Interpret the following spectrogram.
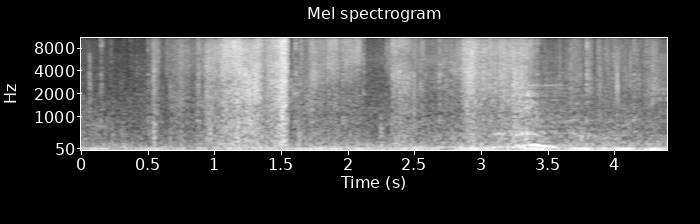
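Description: Manual Kia truck's engine idling in neutral while stopped, a steady low hum. Over it are two bursts of rustling noise, about a second in and again near three seconds.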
